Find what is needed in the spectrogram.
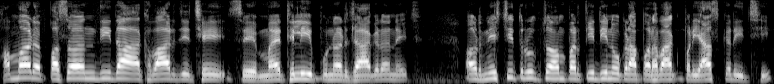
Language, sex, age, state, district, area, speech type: Maithili, male, 18-30, Bihar, Madhubani, rural, spontaneous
